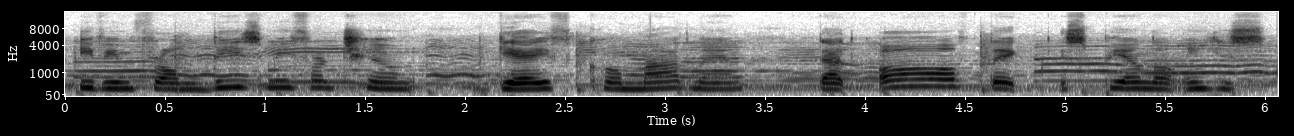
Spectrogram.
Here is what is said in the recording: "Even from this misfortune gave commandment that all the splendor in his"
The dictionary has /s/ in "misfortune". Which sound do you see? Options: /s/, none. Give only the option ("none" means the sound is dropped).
none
